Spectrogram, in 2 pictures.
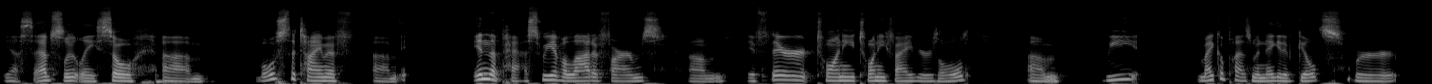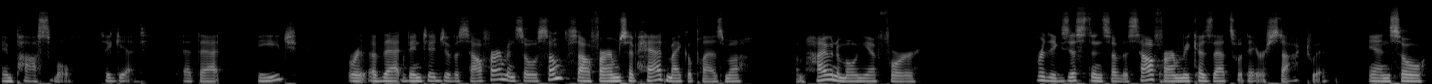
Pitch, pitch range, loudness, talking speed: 155 Hz, 145-175 Hz, -34 LUFS, 155 wpm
